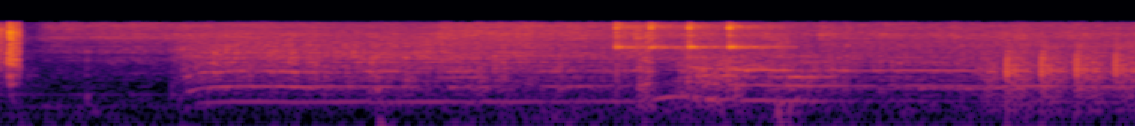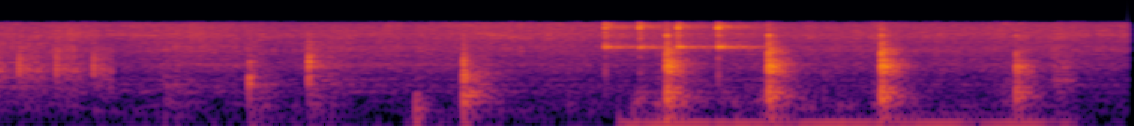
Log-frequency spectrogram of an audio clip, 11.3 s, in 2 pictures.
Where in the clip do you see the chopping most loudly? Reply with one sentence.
The volume of the chopping peaks at 10 seconds.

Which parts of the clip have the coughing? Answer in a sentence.
The coughing can't be heard in this clip.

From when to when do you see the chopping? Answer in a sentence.
You can hear the chopping from 4.9 to 11.1 s.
